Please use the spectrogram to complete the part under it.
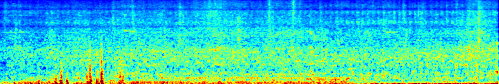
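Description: Interior of a public bus in Thailand travelling with its door open: a steady, loud roar of engine and road noise with wind rush, a low droning hum throughout, and a few brief knocks near the start.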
